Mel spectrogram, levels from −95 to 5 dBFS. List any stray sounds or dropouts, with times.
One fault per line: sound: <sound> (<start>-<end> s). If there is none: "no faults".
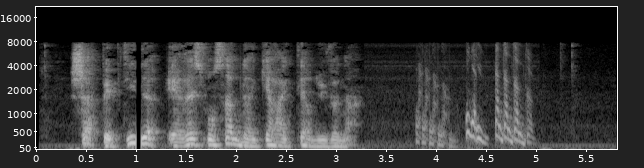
sound: dropout (1.0-1.1 s)
sound: chirp (3.8-5.0 s)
